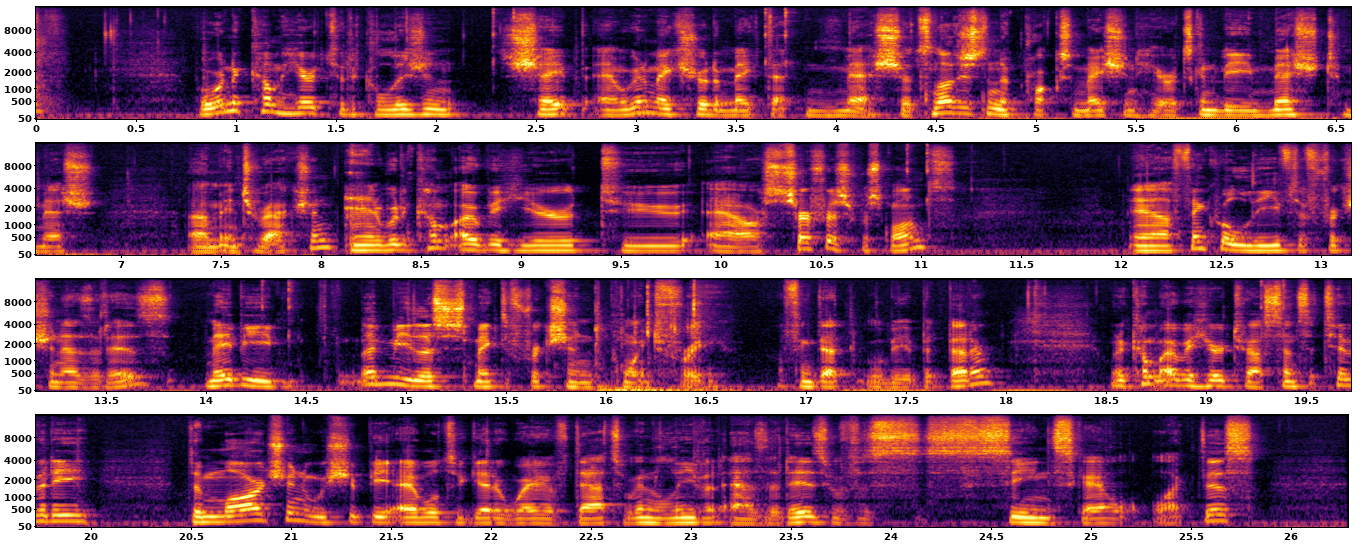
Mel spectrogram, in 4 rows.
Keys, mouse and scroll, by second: 2.3 click, 4.9-8.0 scroll up 3, 10.9 click, 14.3 click, 18.4-19.2 scroll down 1, 19.2 click, 19.6-20.2 scroll down 2.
